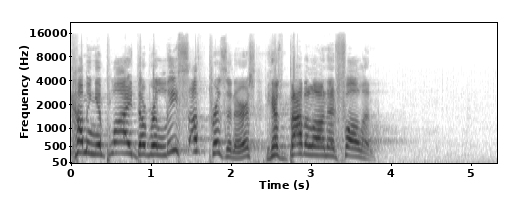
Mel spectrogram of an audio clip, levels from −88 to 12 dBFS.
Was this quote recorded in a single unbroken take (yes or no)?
yes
